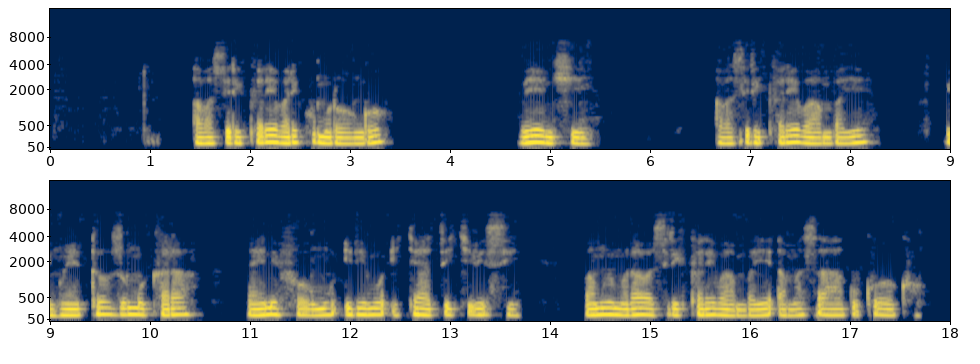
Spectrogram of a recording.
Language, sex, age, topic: Kinyarwanda, male, 18-24, government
